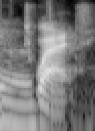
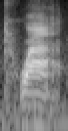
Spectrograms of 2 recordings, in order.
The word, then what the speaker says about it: twat: When you say twat, you're supposed to. It's like a emphasis on the T's, especially the last one.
